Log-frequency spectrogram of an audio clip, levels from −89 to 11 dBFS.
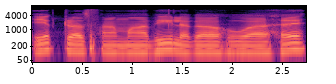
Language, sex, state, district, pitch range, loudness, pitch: Hindi, male, Jharkhand, Ranchi, 110-125 Hz, -16 LUFS, 110 Hz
